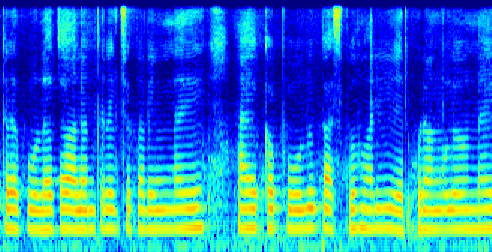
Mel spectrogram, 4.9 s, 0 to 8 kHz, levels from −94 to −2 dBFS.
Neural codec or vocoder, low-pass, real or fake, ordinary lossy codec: codec, 16 kHz, 2 kbps, X-Codec, HuBERT features, trained on balanced general audio; 7.2 kHz; fake; none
